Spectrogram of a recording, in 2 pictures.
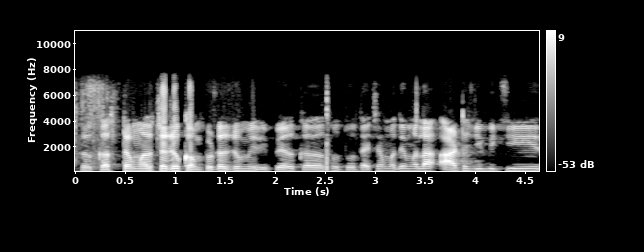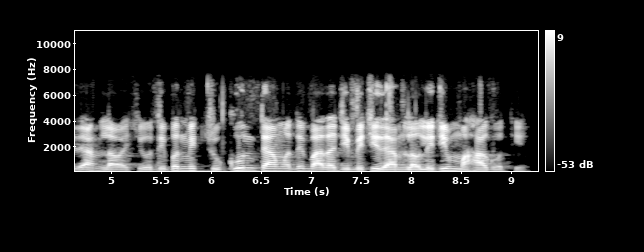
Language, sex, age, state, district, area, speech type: Marathi, male, 30-45, Maharashtra, Nagpur, urban, spontaneous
